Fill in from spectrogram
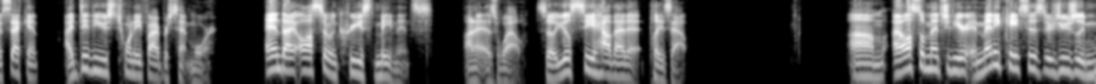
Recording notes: This was a live class recorded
